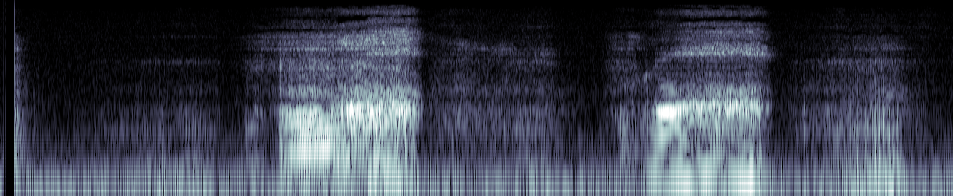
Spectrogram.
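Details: Sleeping adult's snoring recorded with the SnoreLab smartphone app: loud, rumbling snores on each inhalation, roughly four seconds apart.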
